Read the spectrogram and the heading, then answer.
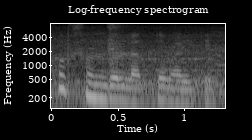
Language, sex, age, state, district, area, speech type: Bengali, female, 45-60, West Bengal, Birbhum, urban, spontaneous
